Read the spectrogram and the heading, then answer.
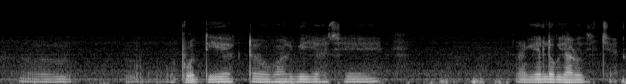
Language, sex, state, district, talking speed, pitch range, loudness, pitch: Bengali, male, West Bengal, Paschim Medinipur, 105 wpm, 115-125 Hz, -25 LUFS, 120 Hz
